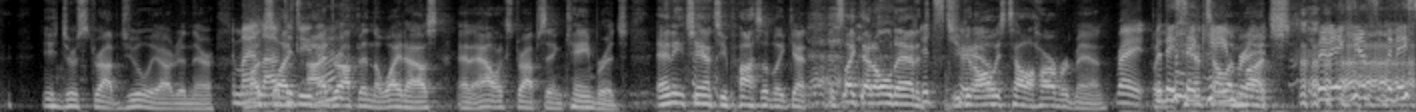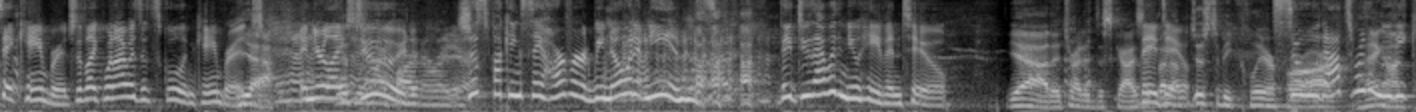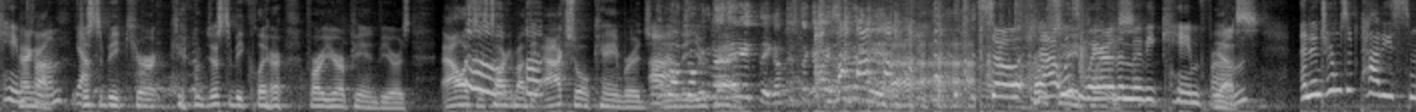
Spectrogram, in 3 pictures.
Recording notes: In the last of four live episodes recorded in the Summer of 2022 at NYC’s fabulous Von Bar.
